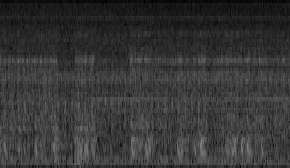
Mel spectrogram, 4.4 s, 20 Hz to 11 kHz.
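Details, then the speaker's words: Desktop PC with i5 quad-core, Arctic Freezer i30 cooler and low-RPM fans, Windows booting: fast irregular ticking and chattering over a soft fan hiss; normal hard drive seeking under heavy read/write, loudest component. "so so yeah as you can hear the most noisy guys the hdd this window is starting it's using a lot of read and write cycles"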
